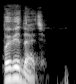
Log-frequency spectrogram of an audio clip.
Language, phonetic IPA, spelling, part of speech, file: Russian, [pəvʲɪˈdatʲ], повидать, verb, Ru-повидать.ogg
- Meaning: 1. to see, to get to see 2. to visit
